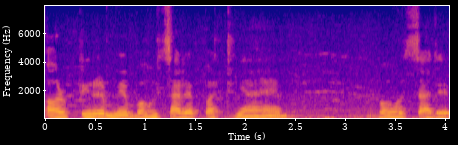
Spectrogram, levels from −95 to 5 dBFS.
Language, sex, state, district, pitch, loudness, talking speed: Hindi, male, Uttar Pradesh, Budaun, 160 Hz, -20 LUFS, 150 wpm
